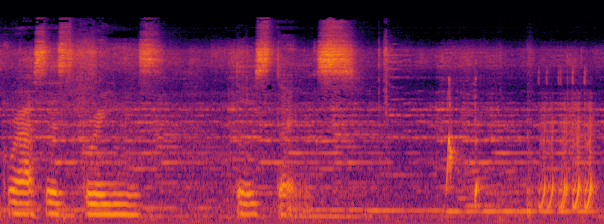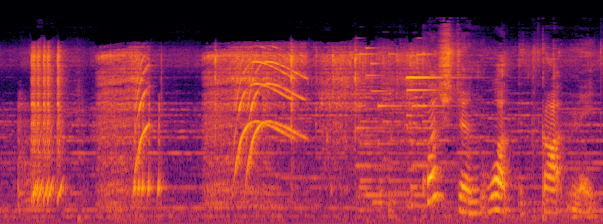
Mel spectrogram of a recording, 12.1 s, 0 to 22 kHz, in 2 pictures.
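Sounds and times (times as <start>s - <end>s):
soft background music: 0.0s - 12.0s
cartoon whistle swoops: 8.4s - 9.1s.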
